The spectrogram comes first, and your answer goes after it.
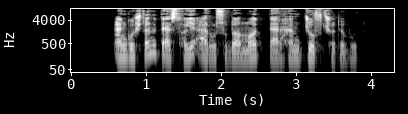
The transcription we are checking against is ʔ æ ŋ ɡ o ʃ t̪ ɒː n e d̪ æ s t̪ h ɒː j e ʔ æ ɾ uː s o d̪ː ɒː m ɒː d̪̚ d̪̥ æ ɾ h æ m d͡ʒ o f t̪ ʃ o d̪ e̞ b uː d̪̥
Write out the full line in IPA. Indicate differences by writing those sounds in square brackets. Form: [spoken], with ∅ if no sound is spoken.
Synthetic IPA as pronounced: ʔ æ ŋ ɡ o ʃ t̪ ɒː n e d̪ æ s t̪ h ɒː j e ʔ æ ɾ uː s o [d̪] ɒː m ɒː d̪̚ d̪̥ æ ɾ h æ m d͡ʒ o f t̪ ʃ o d̪ e̞ b uː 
